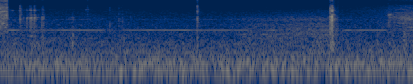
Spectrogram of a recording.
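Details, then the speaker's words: Truck cab while driving after fixing an annoying dashboard noise, possibly linked to an air leak; steady low road and engine drone, no rattle or buzz from the dash now; noise gone. "the noise is gone I'm really good at this"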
